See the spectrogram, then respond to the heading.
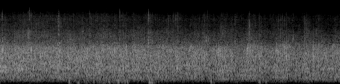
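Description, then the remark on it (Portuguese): An audience applauding steadily for a few seconds, the men applauding the women, dense overlapping claps forming a continuous wash of sound, even in loudness throughout. “Os homens podem aplaudir as mulheres?”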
